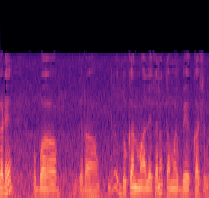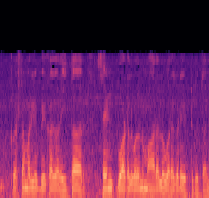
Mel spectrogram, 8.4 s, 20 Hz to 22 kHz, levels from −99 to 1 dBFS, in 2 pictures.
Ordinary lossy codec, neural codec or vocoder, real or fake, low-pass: MP3, 32 kbps; none; real; 7.2 kHz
